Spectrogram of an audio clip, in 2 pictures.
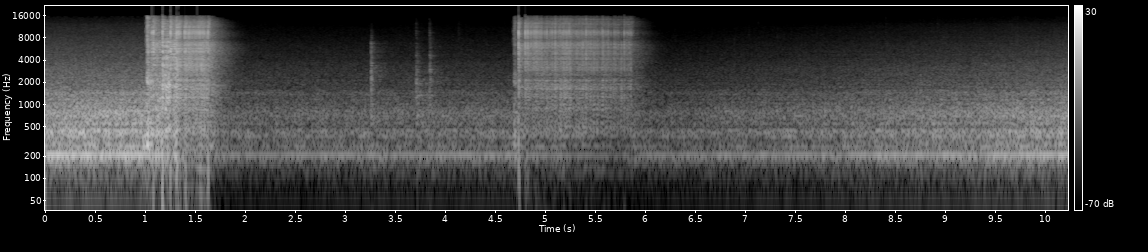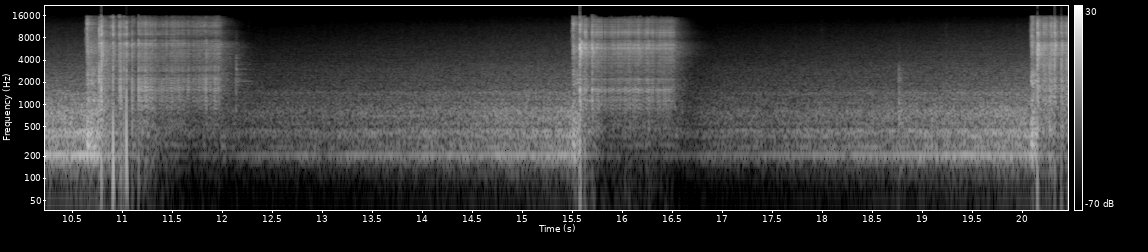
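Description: An arc welder crackles and buzzes in short bursts.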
